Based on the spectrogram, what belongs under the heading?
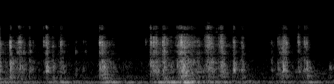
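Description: A key scrapes and rattles in a door lock, a series of short rasping, clicking bursts over a few seconds, fairly quiet with no voices.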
